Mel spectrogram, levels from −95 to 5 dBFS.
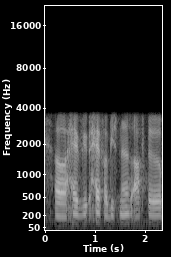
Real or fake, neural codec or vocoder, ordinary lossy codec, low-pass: real; none; none; 3.6 kHz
